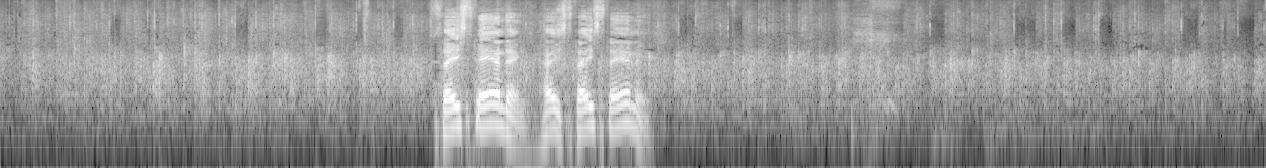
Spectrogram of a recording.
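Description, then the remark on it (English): Steady applause from a large audience at Victory church for longtime members who stood up, a dense wash of clapping, while a man's voice briefly calls out over it near the middle. “If you were part of Victory back in those days, let's give them a hand clap right now.”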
